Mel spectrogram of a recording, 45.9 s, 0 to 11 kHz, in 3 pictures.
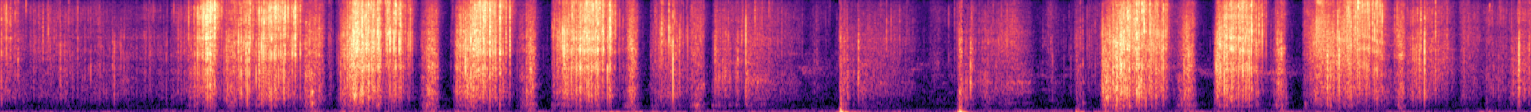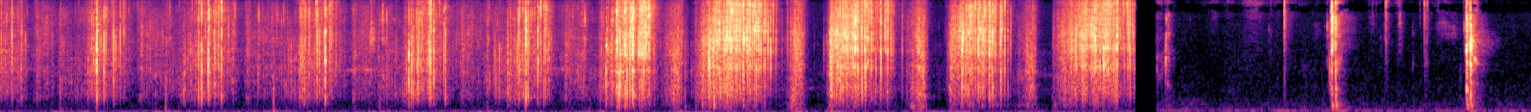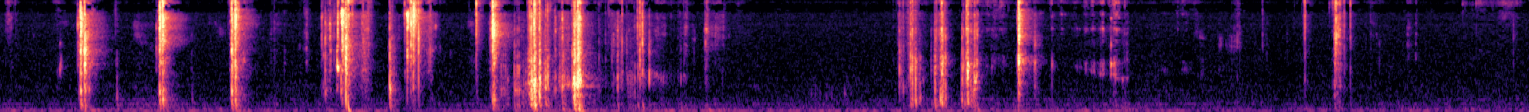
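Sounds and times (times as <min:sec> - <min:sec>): slime crackling and crinkling: 0:00.0 - 0:26.7.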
